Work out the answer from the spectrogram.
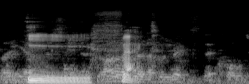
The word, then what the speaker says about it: effect: So you notice the spelling is different and the pronunciation is also a little different if you try saying them. So effect and then affect.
